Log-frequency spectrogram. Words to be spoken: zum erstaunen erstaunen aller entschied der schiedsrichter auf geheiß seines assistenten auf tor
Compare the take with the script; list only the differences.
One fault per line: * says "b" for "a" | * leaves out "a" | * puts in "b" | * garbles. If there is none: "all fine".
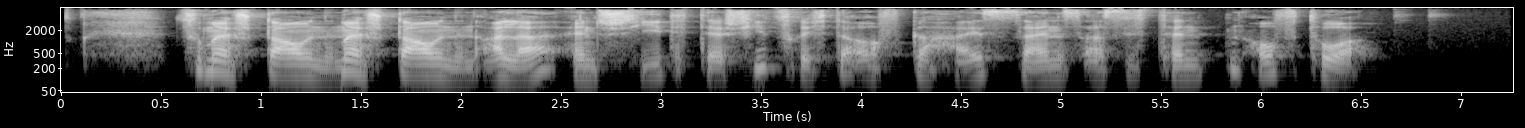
all fine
